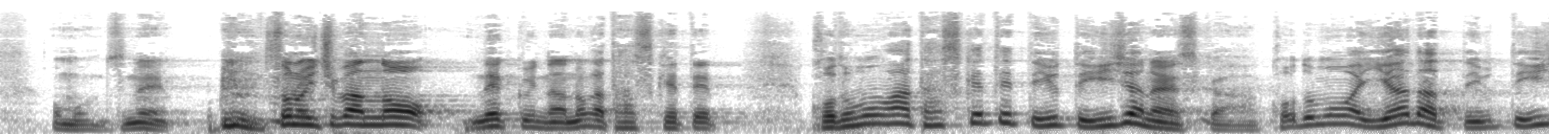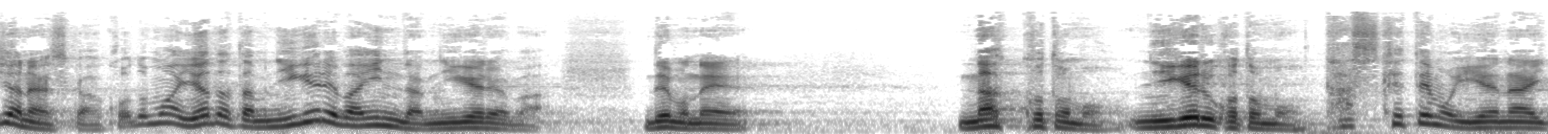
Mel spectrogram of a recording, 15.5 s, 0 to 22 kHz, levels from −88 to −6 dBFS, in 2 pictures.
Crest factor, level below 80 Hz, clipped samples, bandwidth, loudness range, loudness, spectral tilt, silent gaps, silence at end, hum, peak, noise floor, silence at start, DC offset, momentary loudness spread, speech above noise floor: 22 dB; -62 dBFS; under 0.1%; 16 kHz; 3 LU; -25 LUFS; -5.5 dB/octave; none; 0 s; none; -4 dBFS; -65 dBFS; 0.25 s; under 0.1%; 13 LU; 40 dB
